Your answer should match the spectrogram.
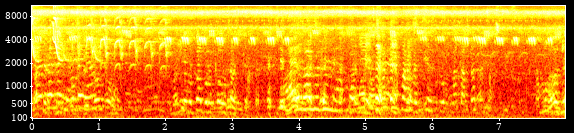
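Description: Outdoor insects: one chirps in a steady rhythm of about four pulses a second over a constant high insect drone. There are a few quick falling bird calls near the start, and indistinct voices of people nearby, loudest around four to six seconds in.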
